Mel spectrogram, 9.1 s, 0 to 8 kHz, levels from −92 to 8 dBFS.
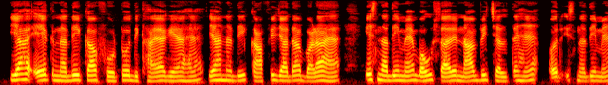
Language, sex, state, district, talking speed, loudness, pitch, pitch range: Hindi, male, Bihar, Jahanabad, 185 wpm, -19 LUFS, 165 Hz, 155-175 Hz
